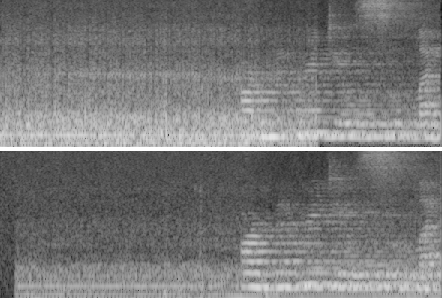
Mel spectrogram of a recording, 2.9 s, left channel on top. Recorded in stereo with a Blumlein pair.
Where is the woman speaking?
20° left, 2.0 m.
